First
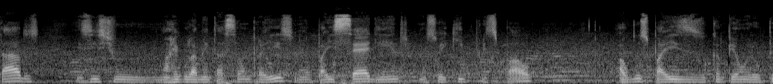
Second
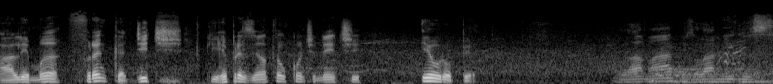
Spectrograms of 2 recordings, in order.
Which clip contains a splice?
first; 1 cut; at 2.7 s

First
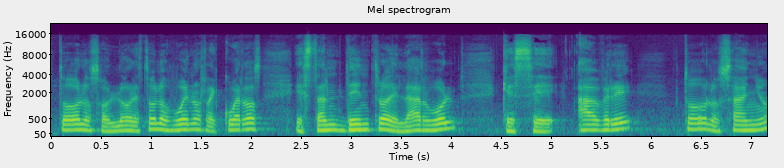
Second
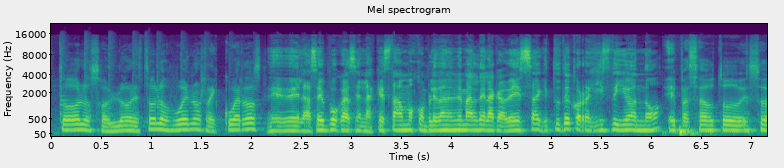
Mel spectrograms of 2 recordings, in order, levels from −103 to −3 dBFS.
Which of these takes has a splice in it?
second; 2 cuts; at 2.2 s, 6.1 s

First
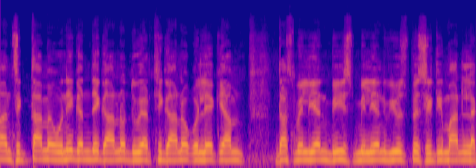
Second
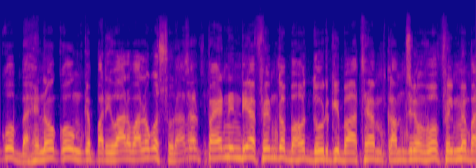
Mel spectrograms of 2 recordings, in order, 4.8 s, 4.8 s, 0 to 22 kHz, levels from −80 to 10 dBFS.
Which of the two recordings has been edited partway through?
second; 1 cut; at 1.7 s

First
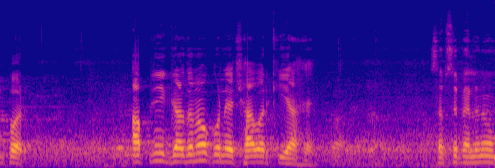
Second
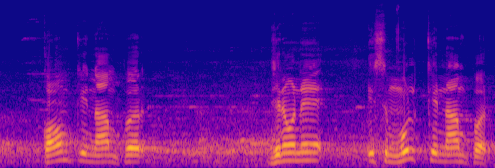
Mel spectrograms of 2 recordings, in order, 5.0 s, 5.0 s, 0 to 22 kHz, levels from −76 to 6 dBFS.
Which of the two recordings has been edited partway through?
first; 1 cut; at 3.8 s

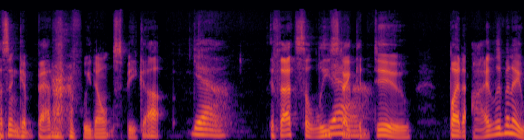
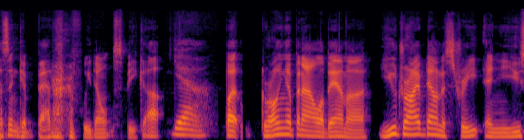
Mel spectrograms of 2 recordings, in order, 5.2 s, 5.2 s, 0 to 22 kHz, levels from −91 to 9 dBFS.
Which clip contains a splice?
second; 2 cuts; at 1.8 s, 3.7 s

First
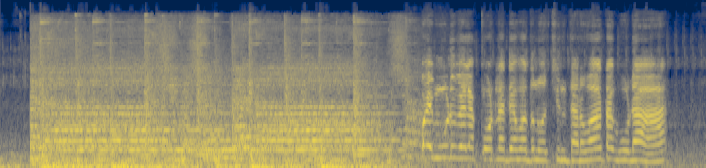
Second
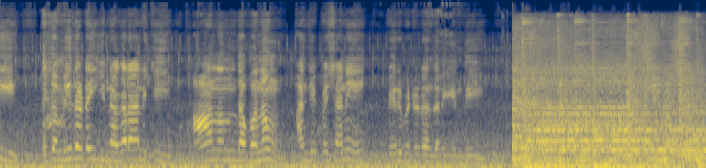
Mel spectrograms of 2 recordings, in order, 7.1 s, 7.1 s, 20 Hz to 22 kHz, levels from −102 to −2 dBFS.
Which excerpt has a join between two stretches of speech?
first; 1 cut; at 4.1 s

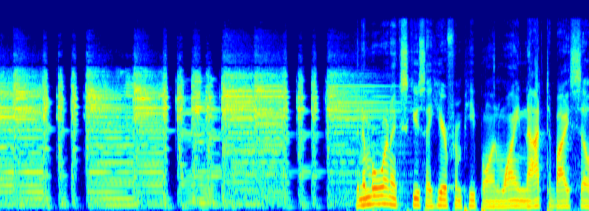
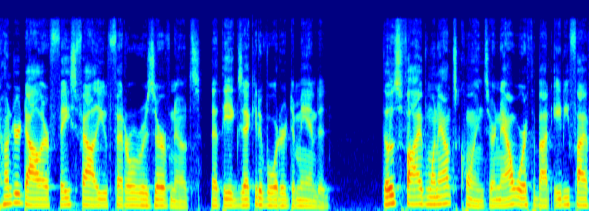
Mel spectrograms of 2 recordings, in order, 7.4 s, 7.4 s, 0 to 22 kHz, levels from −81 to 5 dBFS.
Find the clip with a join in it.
second; 1 cut; at 5.7 s

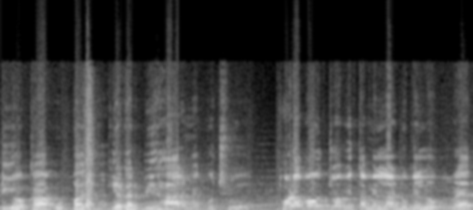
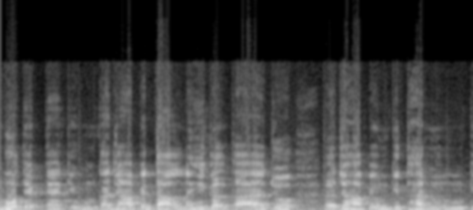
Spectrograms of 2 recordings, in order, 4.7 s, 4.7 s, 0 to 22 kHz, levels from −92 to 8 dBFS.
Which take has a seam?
first; 1 cut; at 1.0 s

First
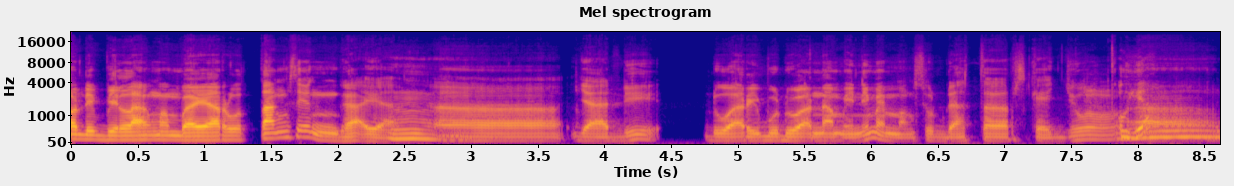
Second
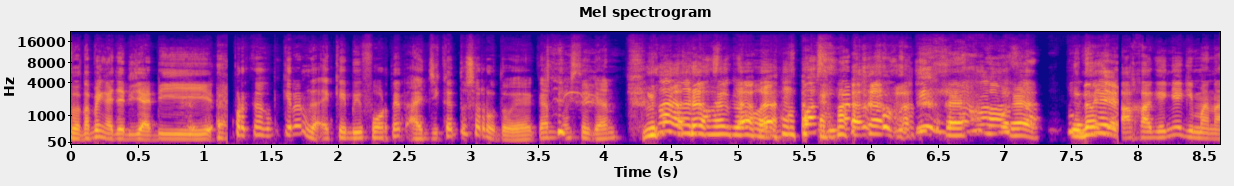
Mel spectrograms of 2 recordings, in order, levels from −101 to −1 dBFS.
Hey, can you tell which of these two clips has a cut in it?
second; 2 cuts; at 1.2 s, 7.8 s

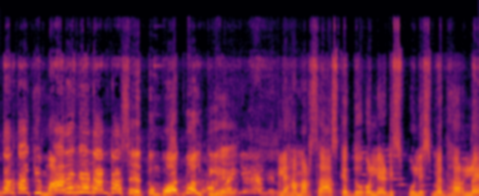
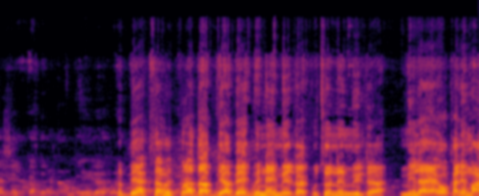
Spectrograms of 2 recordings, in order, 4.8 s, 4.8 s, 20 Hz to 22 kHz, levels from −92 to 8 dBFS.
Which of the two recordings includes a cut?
first; 1 cut; at 2.8 s

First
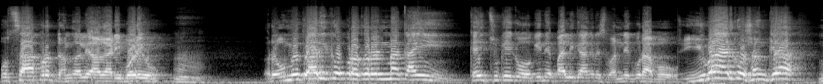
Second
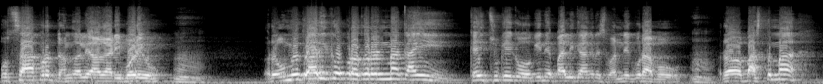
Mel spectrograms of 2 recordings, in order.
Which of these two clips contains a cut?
first; 1 cut; at 6.8 s

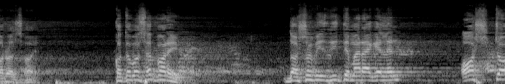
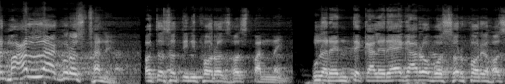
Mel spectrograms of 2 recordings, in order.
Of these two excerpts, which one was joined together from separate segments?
second; 2 cuts; at 1.2 s, 3.0 s

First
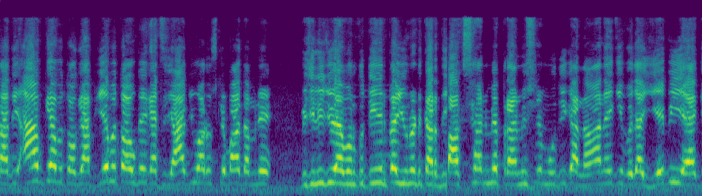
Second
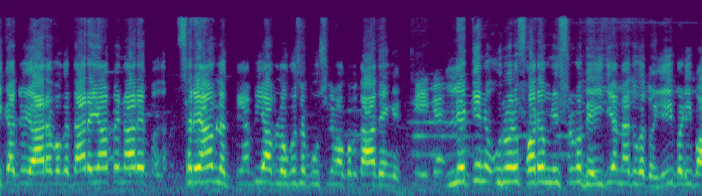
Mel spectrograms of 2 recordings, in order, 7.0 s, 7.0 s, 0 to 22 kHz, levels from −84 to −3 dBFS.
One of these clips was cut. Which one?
first; 1 cut; at 4.4 s

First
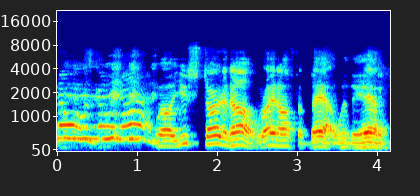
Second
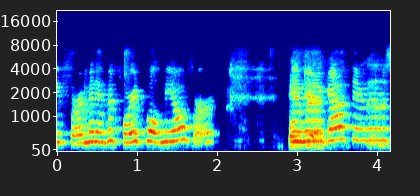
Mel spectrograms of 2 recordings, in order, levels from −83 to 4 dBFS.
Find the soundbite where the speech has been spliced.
first; 1 cut; at 1.2 s

